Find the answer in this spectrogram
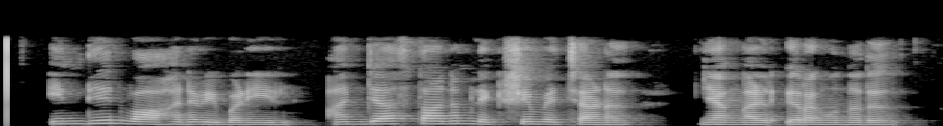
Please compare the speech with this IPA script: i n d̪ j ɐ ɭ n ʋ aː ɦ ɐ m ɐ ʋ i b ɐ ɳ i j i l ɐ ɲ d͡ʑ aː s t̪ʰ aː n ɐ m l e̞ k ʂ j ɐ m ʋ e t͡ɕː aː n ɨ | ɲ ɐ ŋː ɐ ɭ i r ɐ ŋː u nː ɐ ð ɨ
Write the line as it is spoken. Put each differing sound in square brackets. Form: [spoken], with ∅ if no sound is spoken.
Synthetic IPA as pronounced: i n d̪ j ɐ [∅] n ʋ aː ɦ ɐ [n] ɐ ʋ i b ɐ ɳ i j i l ɐ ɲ d͡ʑ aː s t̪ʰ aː n ɐ m l e̞ k ʂ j ɐ m ʋ e t͡ɕː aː [ɳ] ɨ | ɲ ɐ ŋː ɐ ɭ i r ɐ ŋː u nː ɐ ð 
